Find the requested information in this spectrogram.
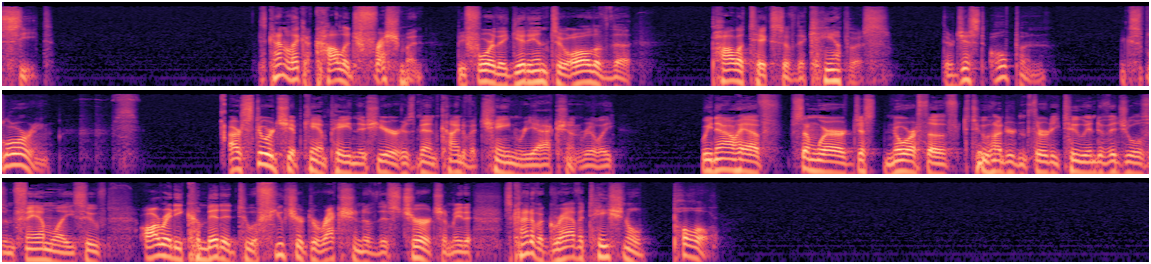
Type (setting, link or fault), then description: setting, large echoing room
